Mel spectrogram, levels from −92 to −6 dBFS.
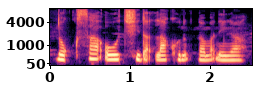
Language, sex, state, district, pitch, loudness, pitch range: Garo, female, Meghalaya, West Garo Hills, 205 Hz, -15 LUFS, 195-215 Hz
